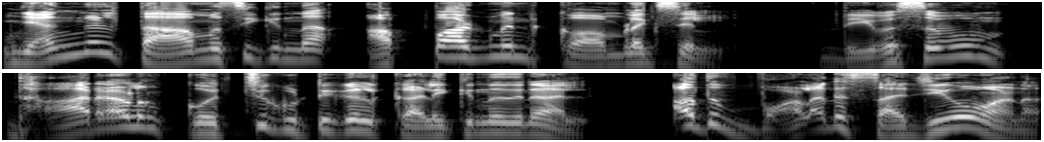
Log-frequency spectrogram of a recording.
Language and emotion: Malayalam, happy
